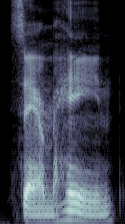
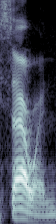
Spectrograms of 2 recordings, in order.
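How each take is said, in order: First: The name is said as English 'Sam Hain'. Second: The name is said with Celtic pronunciation. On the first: The speaker calls it wrong. "but then we wouldn't get to call him Sam" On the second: The speaker calls it right. "technically his name should be Samhain because Celtic pronunciation"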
